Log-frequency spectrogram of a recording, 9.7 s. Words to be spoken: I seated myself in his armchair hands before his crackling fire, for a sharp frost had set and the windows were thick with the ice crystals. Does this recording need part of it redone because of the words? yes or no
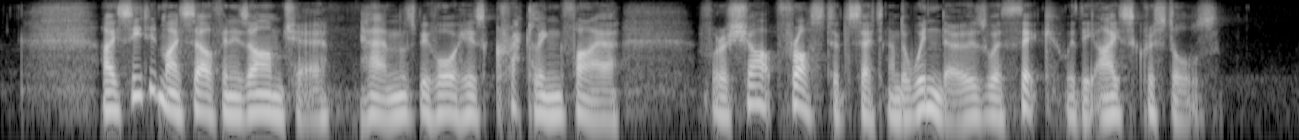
no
